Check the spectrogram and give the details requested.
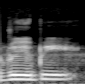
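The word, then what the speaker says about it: RWBY: So I've been thinking about whether if I want to do Ruby videos. So Ruby is spelled R-W-B-Y.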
